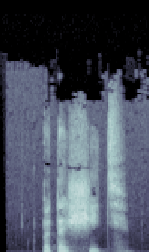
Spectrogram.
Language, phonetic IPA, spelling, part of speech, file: Russian, [pətɐˈɕːitʲ], потащить, verb, Ru-потащить.ogg
- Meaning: 1. to start pulling 2. to start carrying (unwillingly or something heavy) 3. to start stealing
